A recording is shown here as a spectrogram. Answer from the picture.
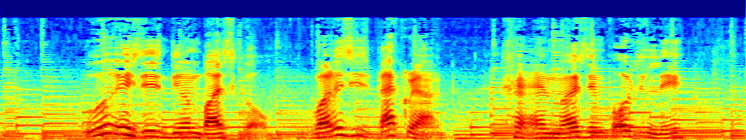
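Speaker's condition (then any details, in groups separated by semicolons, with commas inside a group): Cerebral palsy; from birth, diagnosed age 2, learned speech special-needs school, writing difficult, poor balance, later myasthenia gravis; myasthenia gravis muscle fatigue, breathing weakness, sometimes out of breath, uses oxygen machine, on medication; some words unclear, certain letters flat, trouble formulating words, worse when mouth tires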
